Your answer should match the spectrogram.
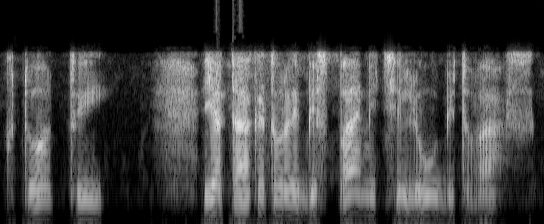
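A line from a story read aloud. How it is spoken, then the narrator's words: Matching whisper. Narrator (Russian): в тон шепнула она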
